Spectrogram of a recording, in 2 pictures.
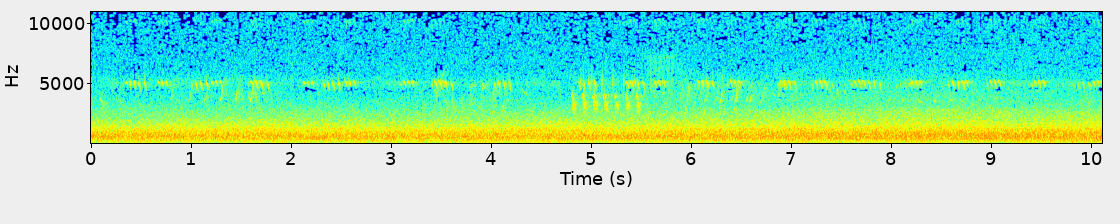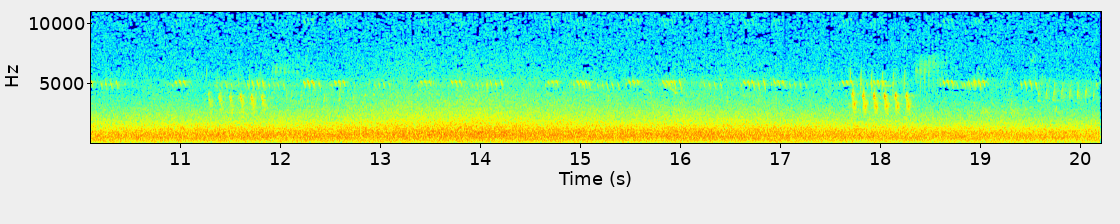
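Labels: Moderately strong wind howls in the background with cricket chirping. 0.0 - 6.7
Loud, strong wind howls in the background with crickets chirping. 6.9 - 20.2

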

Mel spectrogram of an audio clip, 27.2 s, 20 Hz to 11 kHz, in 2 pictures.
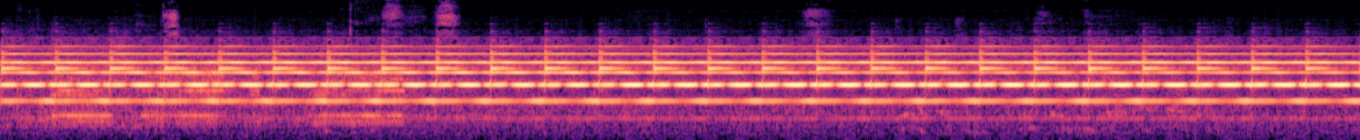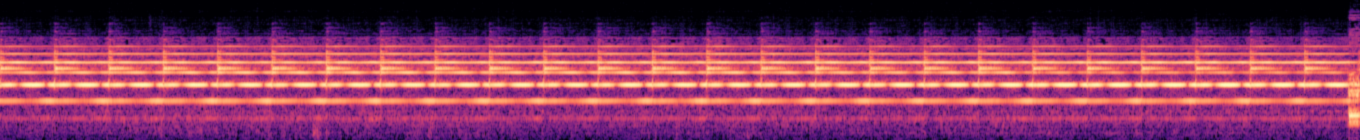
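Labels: A bell rings continuously. 0.0 - 27.2

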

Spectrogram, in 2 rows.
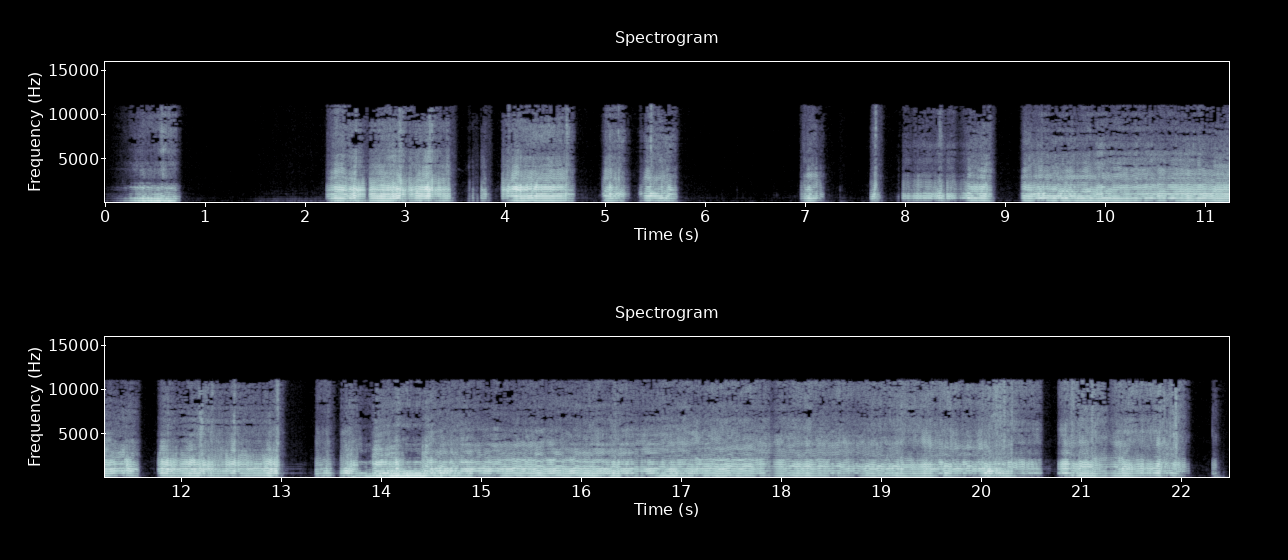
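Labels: A person imitates buzzing. 0.1 - 1.2
An insect buzzes loudly and repeatedly. 2.1 - 6.0
An insect buzzes loudly and repeatedly. 6.8 - 9.0
An insect is buzzing continuously. 9.1 - 22.5
A person imitates buzzing. 13.3 - 15.1

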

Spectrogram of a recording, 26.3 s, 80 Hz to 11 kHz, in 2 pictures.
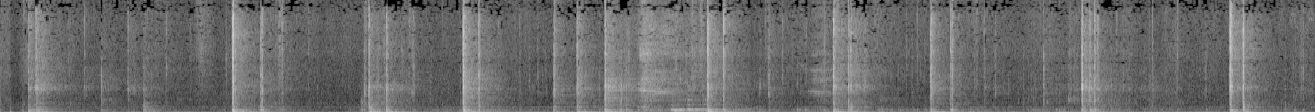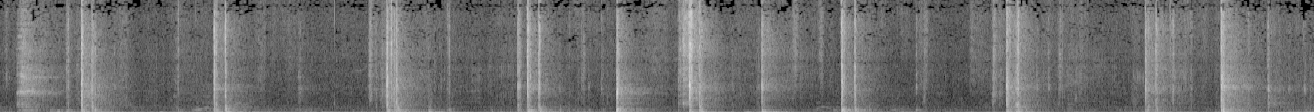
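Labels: A brief, loud clatter as roller skates hit stairs, sharp and echoing indoors. 0.4 - 0.9
A brief, loud clatter as roller skates hit stairs, sharp and echoing indoors. 2.2 - 2.8
A brief, loud clatter as roller skates hit stairs, sharp and echoing indoors. 3.6 - 6.3
A young woman giggling softly. 6.3 - 7.2
A brief, loud clatter as roller skates hit stairs, sharp and echoing indoors. 6.9 - 7.5
A brief, loud clatter as roller skates hit stairs, sharp and echoing indoors. 8.2 - 9.7
A brief, loud clatter as roller skates hit stairs, sharp and echoing indoors. 10.7 - 11.1
A brief, loud clatter as roller skates hit stairs, sharp and echoing indoors. 12.1 - 12.7
A woman exhales softly while walking down the stairs. 13.3 - 13.7
A brief, loud clatter as roller skates hit stairs, sharp and echoing indoors. 13.9 - 14.3
A brief, loud clatter as roller skates hit stairs, sharp and echoing indoors. 15.2 - 15.7
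A brief, loud clatter as roller skates hit stairs, sharp and echoing indoors. 16.8 - 18.8
A brief, loud clatter echoes indoors as rollerskates repeatedly hit stairs. 19.2 - 21.9
A brief, loud clatter as roller skates hit stairs, sharp and echoing indoors. 23.0 - 23.7
A brief, loud clatter echoes indoors as rollerskates repeatedly hit stairs. 24.5 - 25.8

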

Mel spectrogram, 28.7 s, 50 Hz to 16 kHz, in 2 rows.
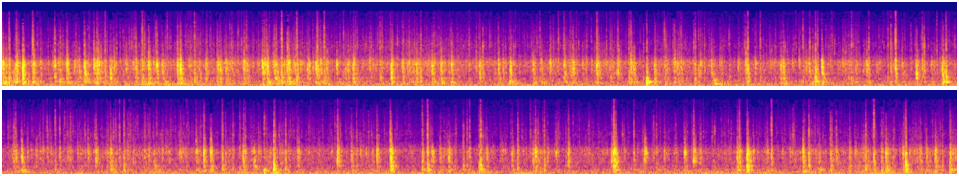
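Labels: Moderately intense raindrops continuously and steadily hitting a metal surface outdoors. 0.0 - 28.7

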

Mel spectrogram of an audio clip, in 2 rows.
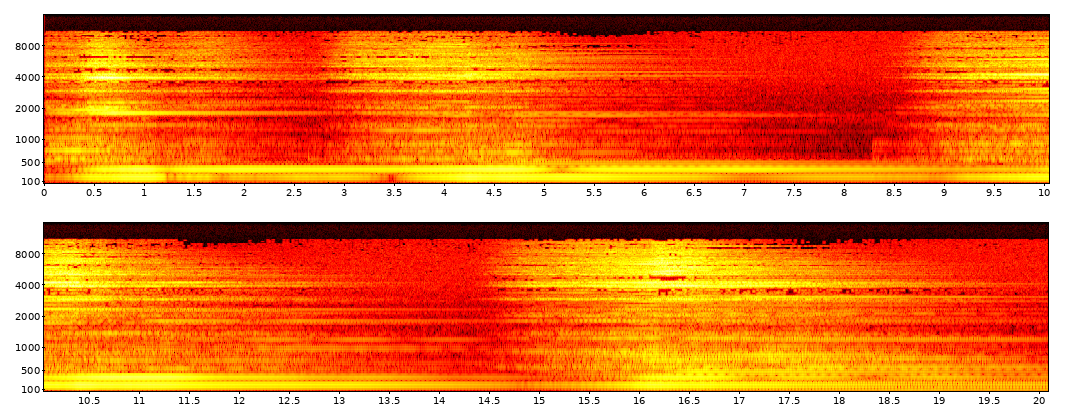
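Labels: A cymbal swell gradually builds into a high-pitched sound. 0.2 - 19.8

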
